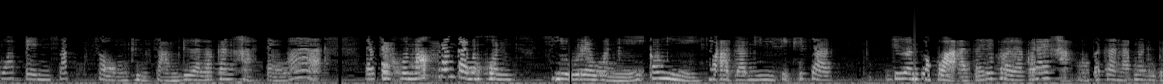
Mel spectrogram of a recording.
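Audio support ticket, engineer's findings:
AAC compression, whole clip: speech band-limited, nothing above 3.7 kHz, dull and warbly; heavy codec damage likely from AAC-LC at a very low bitrate, consistent with about 8 kbps.

Block of digital silence at 3.38–3.42 s (40 ms), 5.69–5.72 s (30 ms), 9.14 s (10 ms): hard dropouts; output buffer probably not filled in time.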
